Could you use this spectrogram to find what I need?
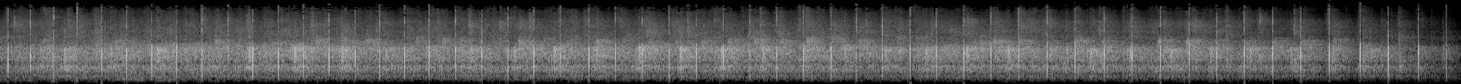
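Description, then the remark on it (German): Sustained audience applause in a church after choir singing, a dense steady patter of many hands clapping at an even loudness for the whole stretch, with no voices standing out. “Den Applaus machen wir jetzt und nicht nach den Engeln, ne?”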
